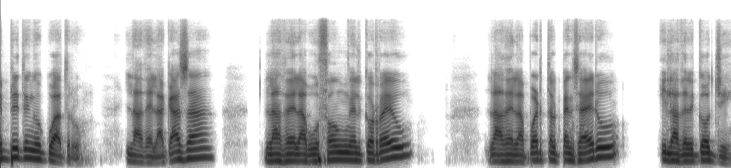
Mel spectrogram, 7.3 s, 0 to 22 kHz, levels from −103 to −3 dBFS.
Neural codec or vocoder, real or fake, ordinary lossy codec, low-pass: autoencoder, 48 kHz, 128 numbers a frame, DAC-VAE, trained on Japanese speech; fake; none; 14.4 kHz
